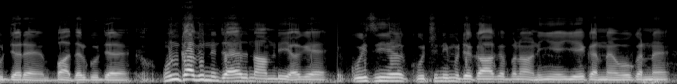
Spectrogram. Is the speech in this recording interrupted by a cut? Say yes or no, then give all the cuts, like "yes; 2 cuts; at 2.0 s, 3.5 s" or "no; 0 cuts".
yes; 1 cut; at 3.4 s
